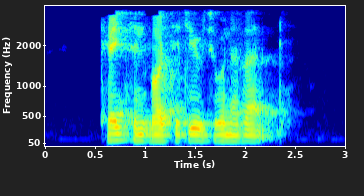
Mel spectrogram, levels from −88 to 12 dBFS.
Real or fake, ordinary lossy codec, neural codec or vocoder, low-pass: fake; MP3, 24 kbps; codec, 16 kHz, 4 kbps, FreqCodec, larger model; 3.6 kHz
